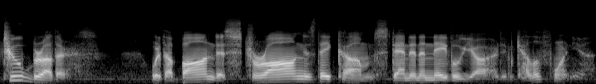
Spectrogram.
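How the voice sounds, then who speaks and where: A young man playing a grave, ominous narrator of a 1940s radio play, portentous and measured. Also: on the low side, clean tone, no echo, natural voice. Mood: grave storytelling. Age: young adult. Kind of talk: dramatic scripted narration. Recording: dull radio-style audio, faint noise.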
